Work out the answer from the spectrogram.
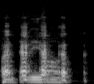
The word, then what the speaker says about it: Pantaleon: That's literally how you say it. Pantaleon.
